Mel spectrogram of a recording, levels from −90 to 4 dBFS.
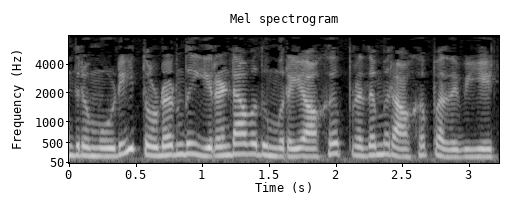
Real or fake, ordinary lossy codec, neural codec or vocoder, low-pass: real; none; none; none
